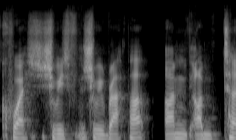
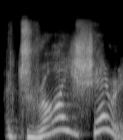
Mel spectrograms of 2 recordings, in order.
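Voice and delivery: surprised; 12 semitones higher, 4 dB louder, slower than usual. Real, not acted. Reacting to a surprising drink.

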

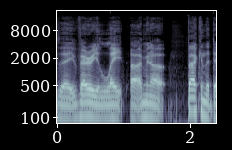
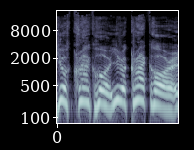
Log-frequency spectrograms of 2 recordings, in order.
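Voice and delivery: high, louder mock insult; imitated angry rant; 10 semitones higher, 5 dB louder than usual. Man going off at a woman about drugs, high mock rant. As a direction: fling it out like a street quarrel. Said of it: "they were going off about".

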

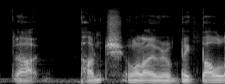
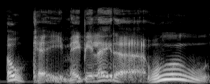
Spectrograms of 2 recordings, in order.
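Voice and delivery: put-on whooping like an old prospector; gleeful yelp of an old gold-rush miner; 7 semitones higher, 4 dB louder, much slower than usual. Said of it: "Go off dancing like an old prospector".

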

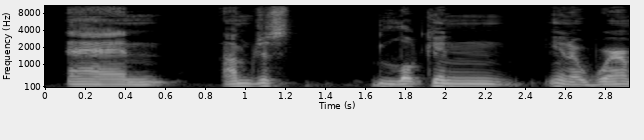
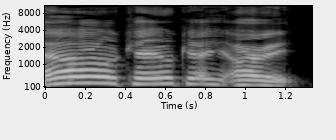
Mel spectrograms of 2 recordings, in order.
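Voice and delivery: high, loud dawning "oh"; retold burst of catching on; sudden recognition; 13 semitones higher, 7 dB louder than usual. Player placing the college at last, suddenly enlightened. Finally learns where Rowan is.

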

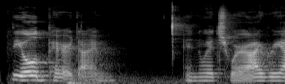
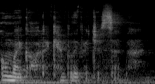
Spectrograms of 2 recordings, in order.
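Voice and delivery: fast shocked whisper; 10 dB quieter, faster than usual. Retold or imitated. Stylist whispering in horror at what she blurted.

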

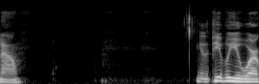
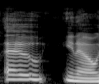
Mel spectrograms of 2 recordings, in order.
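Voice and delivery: bad Maryland accent; 9 semitones higher than usual. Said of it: "Maryland accent is so bad".

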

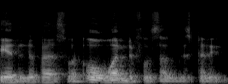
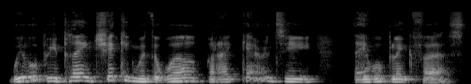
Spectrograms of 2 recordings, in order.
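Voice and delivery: higher-pitched, theatrical film villain; villain's speech; 8 semitones higher than usual. Acted. Storyteller voicing the villain warning nasa from space, theatrical threat. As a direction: deliver a raised, measured threat.

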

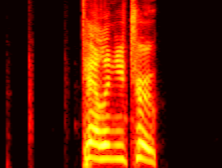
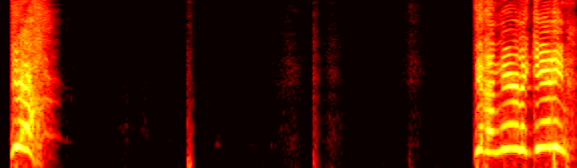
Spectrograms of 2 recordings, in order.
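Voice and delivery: high, loud eager holler; dazed but thrilled yell; shouted from the ground; excited shout; 11 semitones higher, 8 dB louder than usual. Retold or imitated. Fallen rider answers buddies.

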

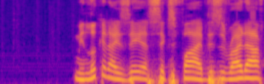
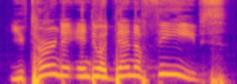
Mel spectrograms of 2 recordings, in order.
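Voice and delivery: high, loud declaimed accusation; loud rebuke; 5 semitones higher, 6 dB louder than usual. Acted. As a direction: thunder it out as a rebuke. Jesus' rebuke, first take declaimed loud.

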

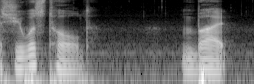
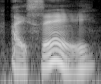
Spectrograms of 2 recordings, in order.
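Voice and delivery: usual speaking voice

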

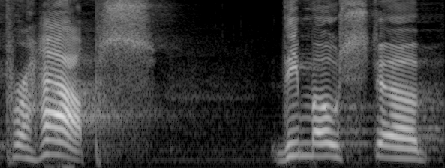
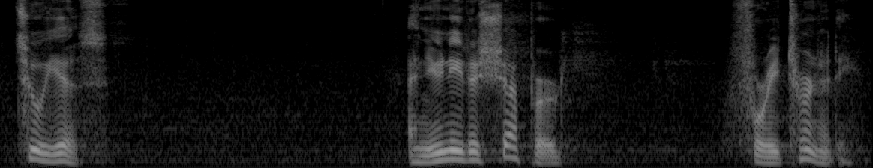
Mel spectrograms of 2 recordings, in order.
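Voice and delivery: soft intimate preaching; 9 semitones lower, 15 dB quieter than usual. Real, not acted.

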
